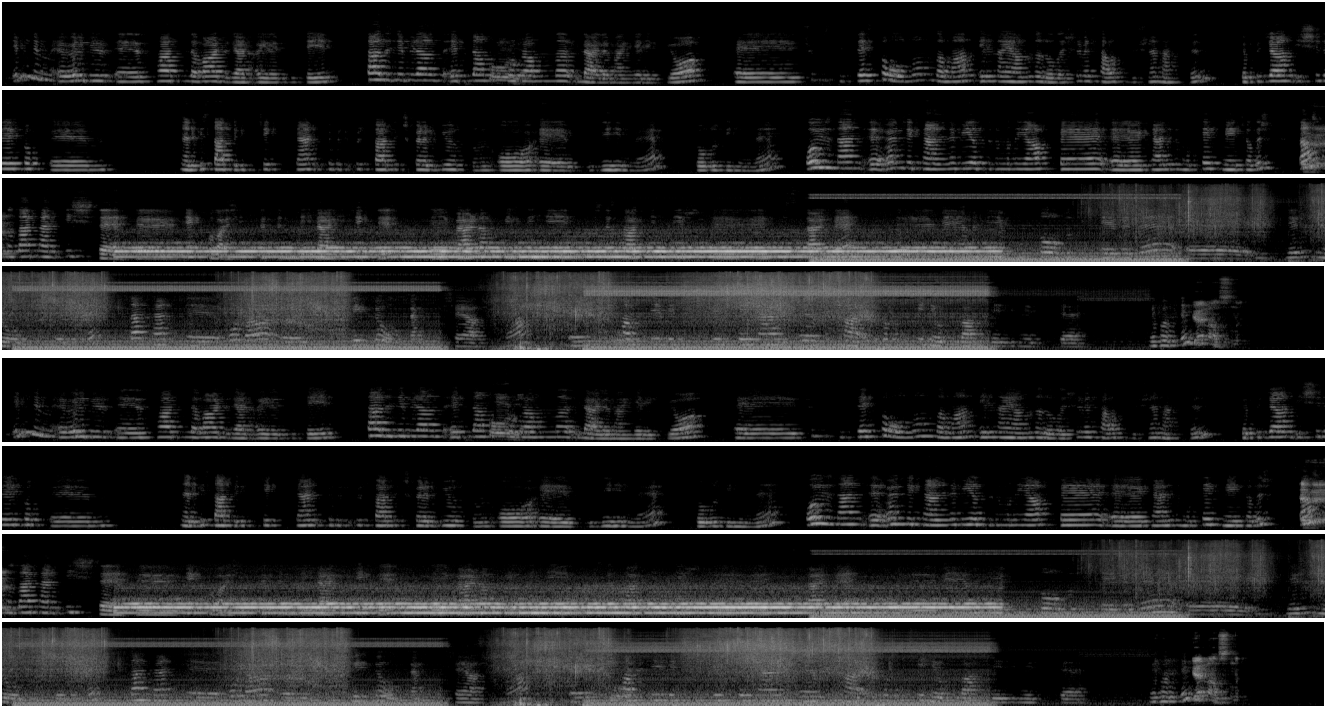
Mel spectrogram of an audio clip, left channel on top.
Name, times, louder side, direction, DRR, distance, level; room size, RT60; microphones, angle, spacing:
voice 1, 0.1-3.3 3.7-6.9 7.3-8.2 8.5-12.1 12.5-14.3 15.0-15.7 16.2-16.6 17.0-17.1 17.4-19.8 20.2-21.0 21.3-25.9 26.2-30.4 30.7-35.0 35.4-40.6 41.0-42.8 43.1-44.9 45.3-50.0 50.3-50.5 51.2-51.7, left 1 dB, 45° left, 2 dB, 6.3 m, -39 dB
voice 2, 4.9-5.2 26.2-26.5 45.7-46.2 51.3-52.1, right 5 dB, 70° right, 1 dB, 3.4 m, -38 dB
sound 1, 27.6-36.5, right 2 dB, 25° right, 1.0 m, -23 dB
sound 2, 34.5-38.3 39.8-44.1 45.5-49.6 50.8-51.1, left 4 dB, 85° left, 4.5 m, -32 dB
sound 3, 37.2-41.0 41.4-43.7 44.4-46.0 46.3-48.9, right 1 dB, 5° right, 1.3 m, -32 dB
17.0 x 11.0 x 2.4 m, 0.24 s
head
